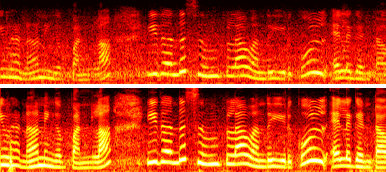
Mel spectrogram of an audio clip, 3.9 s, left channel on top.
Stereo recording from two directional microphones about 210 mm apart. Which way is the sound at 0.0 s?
40° right (ahead or behind).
